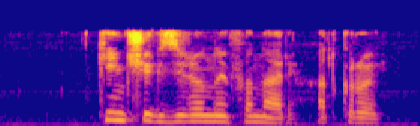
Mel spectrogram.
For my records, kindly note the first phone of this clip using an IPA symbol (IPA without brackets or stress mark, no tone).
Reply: kʲ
